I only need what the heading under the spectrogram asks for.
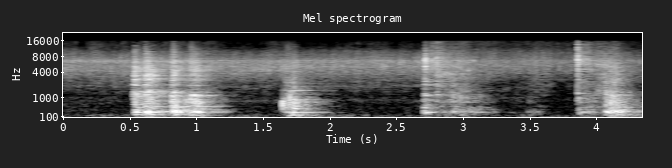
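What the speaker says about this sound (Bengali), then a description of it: "ভালোভাবে মশলার সাথে কষিয়ে নিতে হবে।" Potatoes and taro chunks fry with cooked-down spice paste for a vegetarian curry, sending up loud bursts of spatula scraping and sizzling every second or so over a quieter steady frying hiss, with no voices.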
